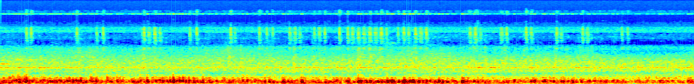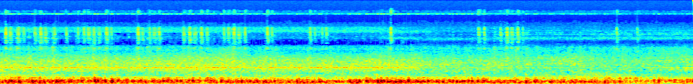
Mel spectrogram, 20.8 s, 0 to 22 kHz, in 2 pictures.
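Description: Deep, steady rumble of a Falcon 9 rocket launch heard from the ground at a distance, rolling on with slow swells in loudness.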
